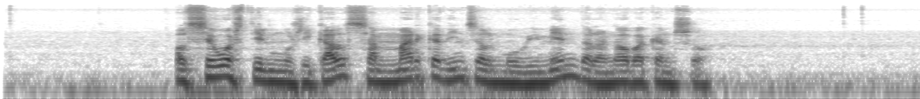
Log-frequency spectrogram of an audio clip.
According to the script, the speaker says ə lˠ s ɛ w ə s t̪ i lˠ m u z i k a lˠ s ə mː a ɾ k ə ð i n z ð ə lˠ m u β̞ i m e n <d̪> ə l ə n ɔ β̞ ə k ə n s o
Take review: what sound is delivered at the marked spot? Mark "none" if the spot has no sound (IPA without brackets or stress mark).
d̪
